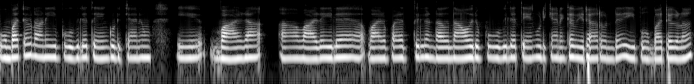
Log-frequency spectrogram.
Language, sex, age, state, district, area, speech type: Malayalam, female, 45-60, Kerala, Kozhikode, urban, spontaneous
